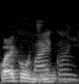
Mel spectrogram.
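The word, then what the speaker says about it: Qui-Gon Jinn: Jin, é isso mesmo? – Qui-Gon Jin. Qui-Gon Jin.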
